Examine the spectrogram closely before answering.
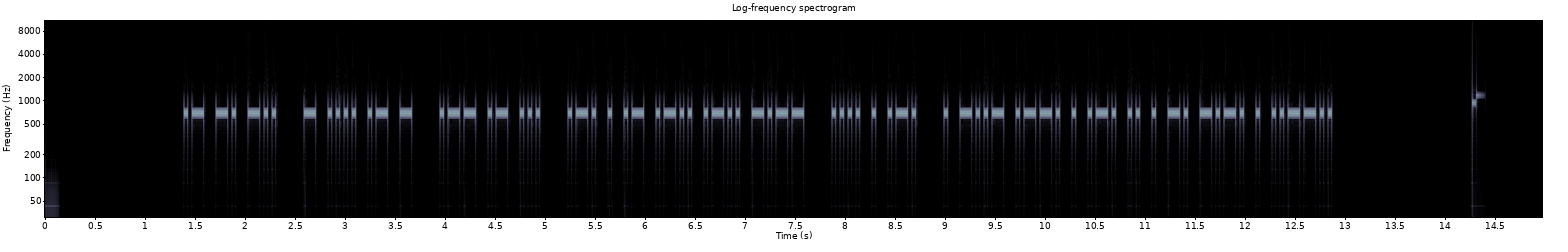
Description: Morse code, heard as a keyed tone, about 30 wpm, 700 Hz. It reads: AND THAT WAS REALLY HER EXPERIENCE?
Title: Sentences from Top 1000 Words - Review Part 3 - 30wpm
